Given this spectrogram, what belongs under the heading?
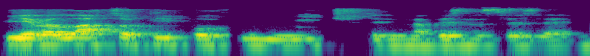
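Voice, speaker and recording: A man with a Serbian accent, speaking as an energetic guest in a casual live-stream interview, with non-native grammar and repetition. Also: mid-range voice, fast talker. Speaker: business guest. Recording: echoey room.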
